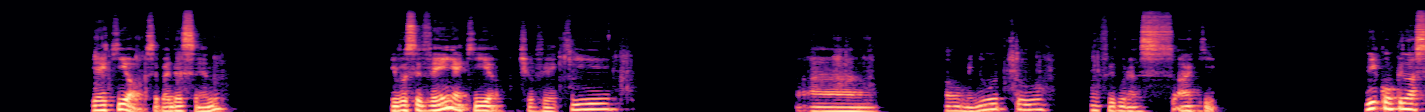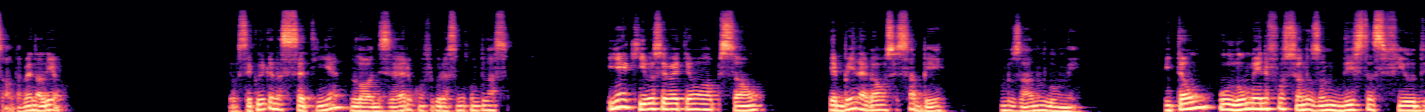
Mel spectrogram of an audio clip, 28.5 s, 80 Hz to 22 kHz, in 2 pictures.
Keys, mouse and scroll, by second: 0.7-4.9 scroll down 1, 4.9-5.9 scroll down 1, 5.9-7.5 scroll up 1, 7.5-9.8 scroll down 1, 9.8-10.6 scroll down 1, 10.6-11.1 scroll down 1, 12.4 click, 18.6 click, 19.4-20.0 scroll down 1, 21.4-23.6 drag, 27.1-28.5 drag.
